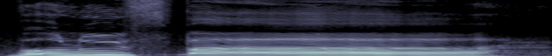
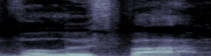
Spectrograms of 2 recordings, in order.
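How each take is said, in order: First: The name is shouted loudly. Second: The name is said at normal volume.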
